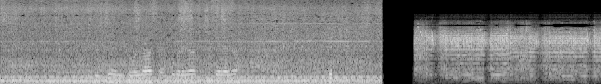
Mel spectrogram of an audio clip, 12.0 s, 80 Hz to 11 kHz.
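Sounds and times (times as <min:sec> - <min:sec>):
pressure washer spraying: 0:00.0 - 0:05.0.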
